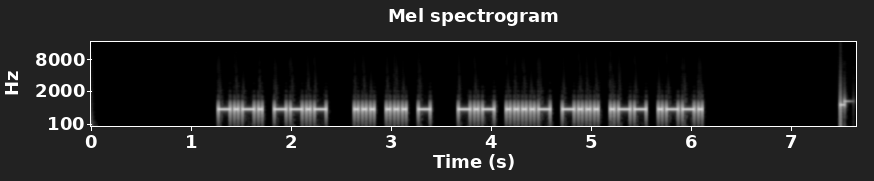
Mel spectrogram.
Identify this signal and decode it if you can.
Morse code, heard as a keyed tone, about 30 wpm, 700 Hz. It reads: CQ SST K4BWP
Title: K1USN SST QSO Practice - 30wpm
